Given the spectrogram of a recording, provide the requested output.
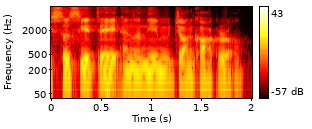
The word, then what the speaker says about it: Jean Coquerel: So I always pronounce it like it's a French name, but it's an English name. But the I guess should be Société Anonyme John Cockerell, which sounds really fucking stupid.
